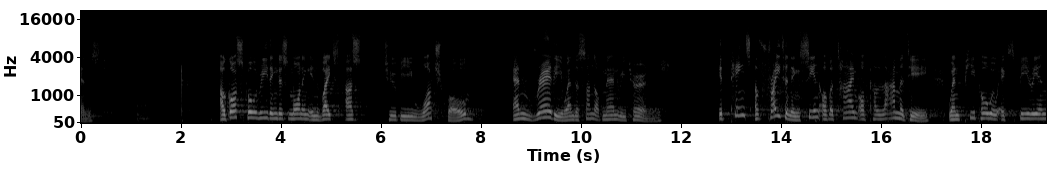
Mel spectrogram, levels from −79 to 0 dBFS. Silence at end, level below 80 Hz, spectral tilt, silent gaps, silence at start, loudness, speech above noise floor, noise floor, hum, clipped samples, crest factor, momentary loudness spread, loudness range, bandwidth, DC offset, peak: 0 s; -88 dBFS; -4.5 dB/octave; none; 0 s; -50 LUFS; over 41 dB; under -90 dBFS; none; under 0.1%; 20 dB; 15 LU; 6 LU; 15.5 kHz; under 0.1%; -30 dBFS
